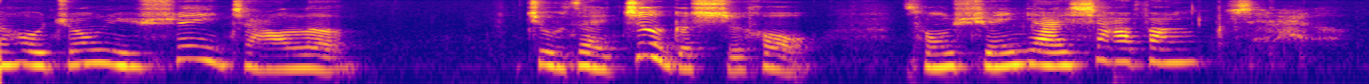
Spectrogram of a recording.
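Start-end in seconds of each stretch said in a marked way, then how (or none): 6.1-6.7 hushed suspense whisper. Acted. Storyteller asks child who comes, in a hush. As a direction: breathe the question to build suspense.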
